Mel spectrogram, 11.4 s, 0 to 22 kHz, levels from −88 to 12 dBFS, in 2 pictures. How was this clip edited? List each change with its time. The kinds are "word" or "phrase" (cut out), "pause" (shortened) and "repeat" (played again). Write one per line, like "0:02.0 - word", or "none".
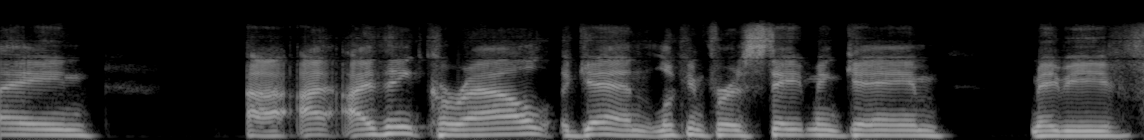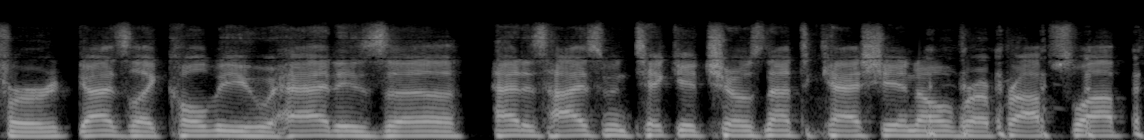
0:08.1 - pause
